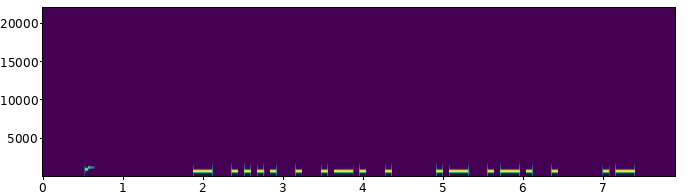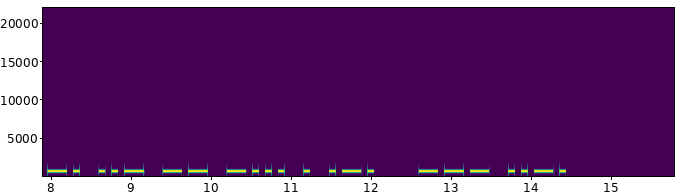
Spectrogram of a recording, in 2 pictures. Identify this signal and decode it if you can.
Morse code, heard as a keyed tone, about 15 wpm, 700 Hz. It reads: THERE ARE A NUMBER OF
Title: Sets of 5 Words 15wpm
